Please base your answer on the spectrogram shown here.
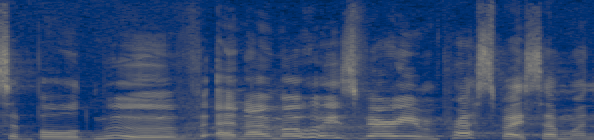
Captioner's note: audience chuckling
